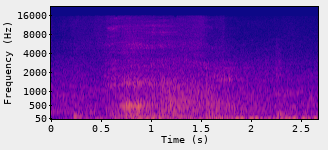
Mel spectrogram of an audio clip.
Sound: wind blowing violently; grunting; wind blowing violently

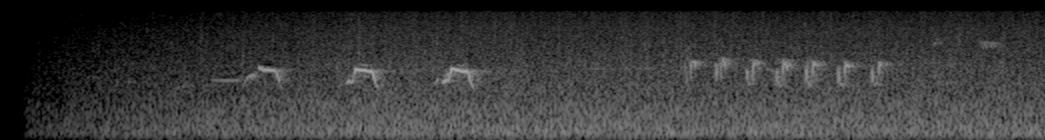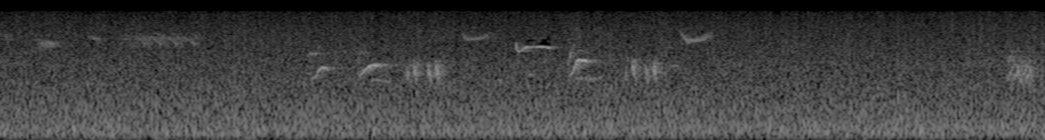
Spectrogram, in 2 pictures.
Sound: sound of birds singing

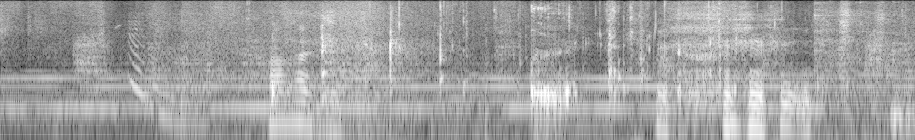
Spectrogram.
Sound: burp

